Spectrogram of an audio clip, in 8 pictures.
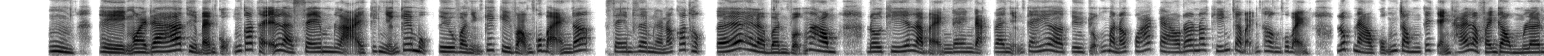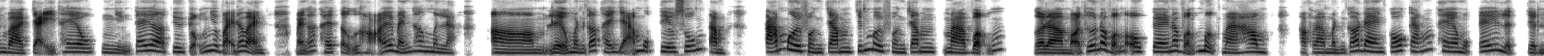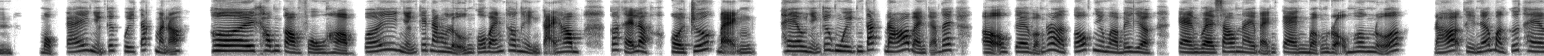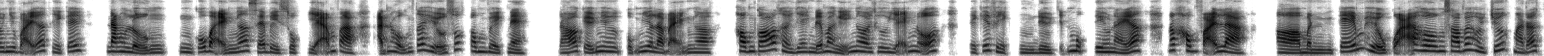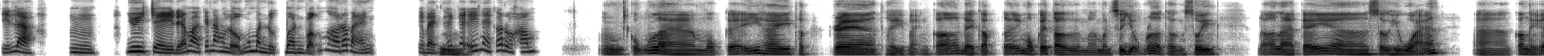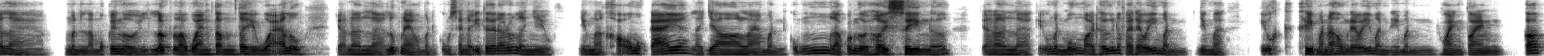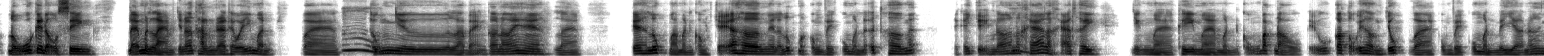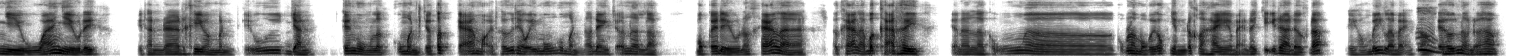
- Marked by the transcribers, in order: tapping; "gắng" said as "cắng"; "rất" said as "lất"
- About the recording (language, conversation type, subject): Vietnamese, advice, Bạn đang tự kỷ luật quá khắt khe đến mức bị kiệt sức như thế nào?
